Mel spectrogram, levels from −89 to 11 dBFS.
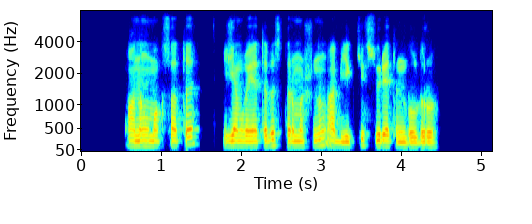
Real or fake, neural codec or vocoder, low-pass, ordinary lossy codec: real; none; 7.2 kHz; Opus, 32 kbps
